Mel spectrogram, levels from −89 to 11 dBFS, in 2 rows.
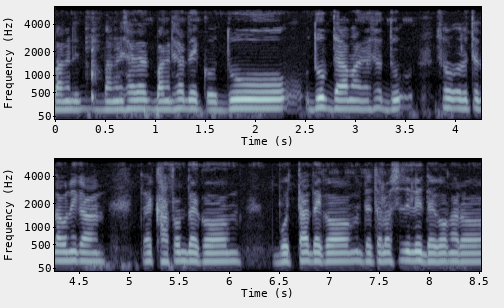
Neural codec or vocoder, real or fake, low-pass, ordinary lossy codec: none; real; 5.4 kHz; none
